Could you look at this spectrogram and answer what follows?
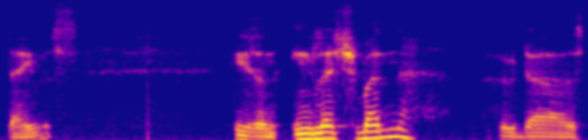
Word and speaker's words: Davies: name is stuart davis spelled davies d-a-v-i-e-s but pronounced davis he's an englishman who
